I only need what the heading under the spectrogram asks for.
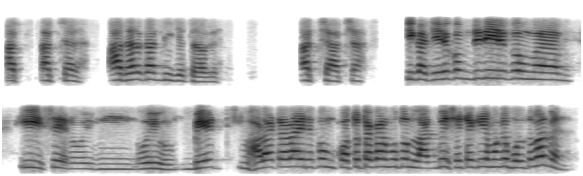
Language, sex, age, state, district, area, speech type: Bengali, male, 45-60, West Bengal, Malda, rural, conversation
